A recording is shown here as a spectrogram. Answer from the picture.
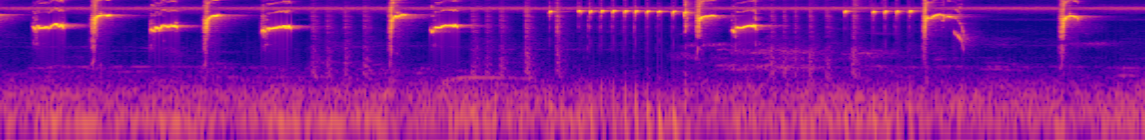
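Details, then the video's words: Sunbird in vigorous varied song, meant as a lure and tutor; high slurred whistles and chirps broken by rapid trills of dry ticking notes, with a thin steady high tone throughout. "KOLIBRI NINJA GACOR FULL ISIAN"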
